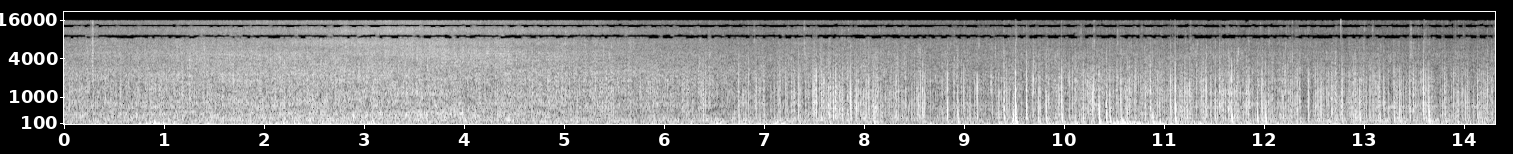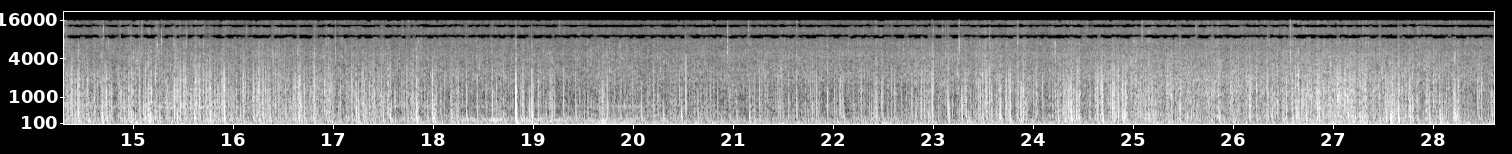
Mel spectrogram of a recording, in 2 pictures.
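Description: Heavy rain falling steadily, a dense even hiss of drops. Close individual drop hits stand out more after the first several seconds.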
